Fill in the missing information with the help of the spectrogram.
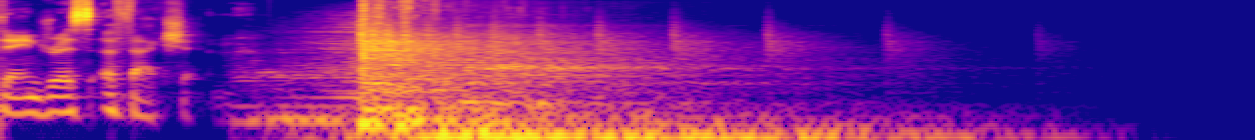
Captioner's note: impact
